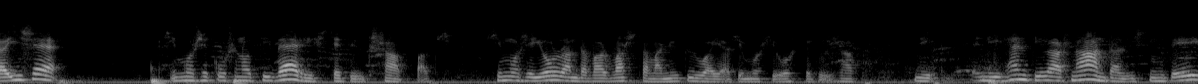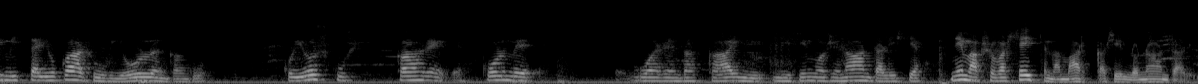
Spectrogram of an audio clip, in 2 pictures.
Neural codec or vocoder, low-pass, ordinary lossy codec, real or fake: none; 19.8 kHz; Opus, 32 kbps; real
